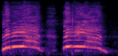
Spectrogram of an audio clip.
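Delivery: high, loud frantic pleading; panicked cry. Retold or imitated. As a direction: beg in a squealing panic. Panicked swimmer begging onto boat.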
